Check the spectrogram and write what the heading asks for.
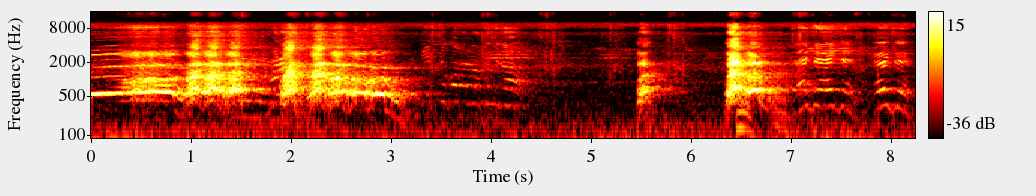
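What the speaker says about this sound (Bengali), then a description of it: "এটা এত ঘেউ ঘেউ করতেছে" A dog barks near the district commissioner's office in a string of loud, close barks, with a pause in the middle and another burst toward the end, over faint background noise.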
